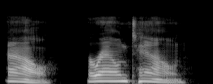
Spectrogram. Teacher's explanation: In general American, owl has a more front starting point. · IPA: /aʊ/, [æʊ]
